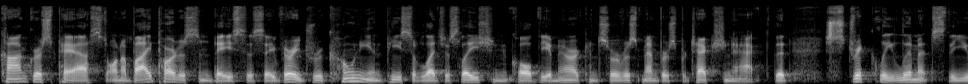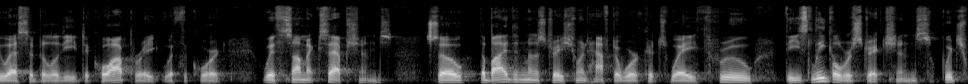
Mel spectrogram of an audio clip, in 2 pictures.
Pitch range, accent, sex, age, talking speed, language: 95-110 Hz, American, male, 50-69, 150 wpm, English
